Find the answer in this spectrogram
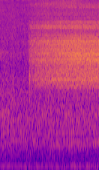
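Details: A hungry barn owl gives one long, harsh hissing screech that starts abruptly and holds steady to the end, over a faint low hum.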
